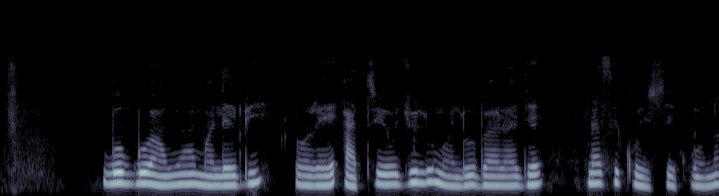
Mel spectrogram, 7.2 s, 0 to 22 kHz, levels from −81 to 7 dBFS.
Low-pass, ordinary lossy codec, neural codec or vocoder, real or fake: none; none; none; real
